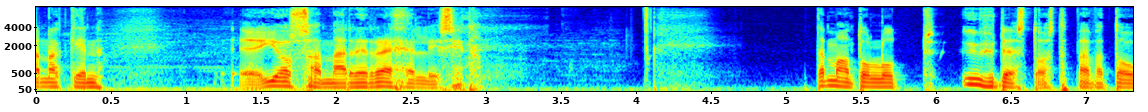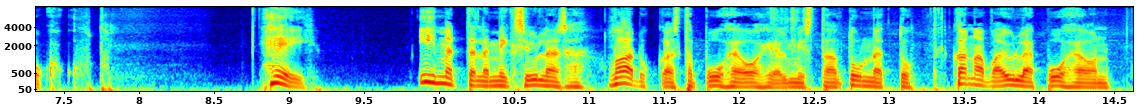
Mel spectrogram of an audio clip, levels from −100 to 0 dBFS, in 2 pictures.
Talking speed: 80 wpm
